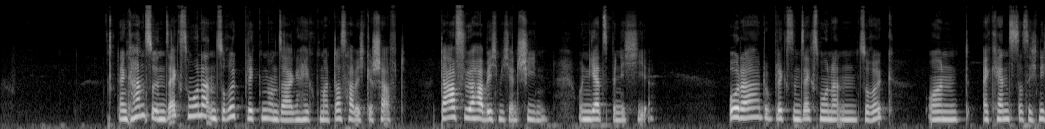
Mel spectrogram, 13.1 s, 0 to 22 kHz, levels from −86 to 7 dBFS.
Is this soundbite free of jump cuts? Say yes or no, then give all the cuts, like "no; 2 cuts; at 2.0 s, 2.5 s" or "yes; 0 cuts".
no; 1 cut; at 1.4 s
